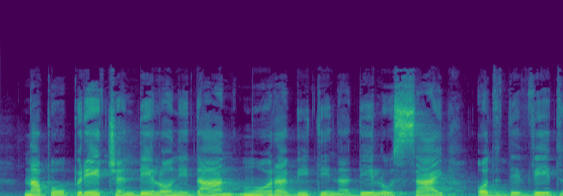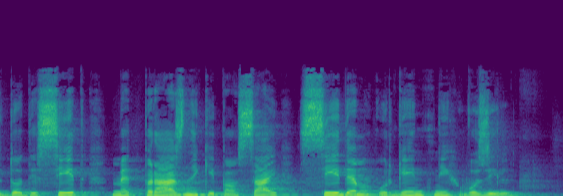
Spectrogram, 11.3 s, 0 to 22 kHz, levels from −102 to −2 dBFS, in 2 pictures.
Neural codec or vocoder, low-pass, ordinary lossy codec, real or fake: none; 14.4 kHz; MP3, 96 kbps; real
